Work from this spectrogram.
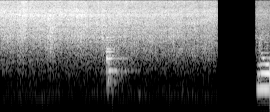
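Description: Chicken noodles going into a pan and being stirred, a steady frying hiss with a brief clink near the middle, dropping to silence before a short tonal sound at the end.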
